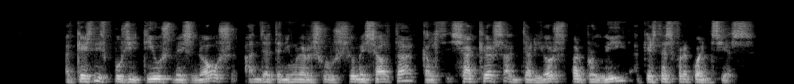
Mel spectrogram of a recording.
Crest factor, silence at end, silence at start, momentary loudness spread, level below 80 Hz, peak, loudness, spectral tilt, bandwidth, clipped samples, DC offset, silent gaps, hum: 18 dB; 0.4 s; 0.65 s; 7 LU; -50 dBFS; -2 dBFS; -21 LUFS; -5 dB/octave; 8.2 kHz; under 0.1%; under 0.1%; none; none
